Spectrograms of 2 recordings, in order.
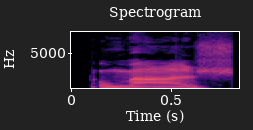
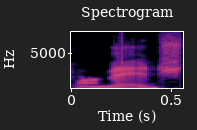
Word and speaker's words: homage: had where it's she's paying omage or homage depending on how you pronounce it homage we're fancy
